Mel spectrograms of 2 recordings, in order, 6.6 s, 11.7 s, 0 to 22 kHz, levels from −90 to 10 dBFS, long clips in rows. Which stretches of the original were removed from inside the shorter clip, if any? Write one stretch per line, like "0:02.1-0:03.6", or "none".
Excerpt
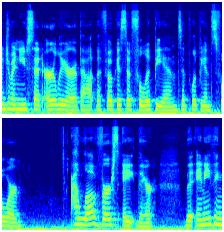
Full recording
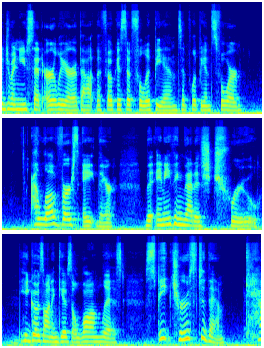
none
